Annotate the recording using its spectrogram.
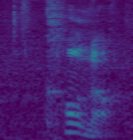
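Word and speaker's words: この: Kono. Kono. Meow meow. Kono. Kind of like what Riku says before she punches Titus. Kuno.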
